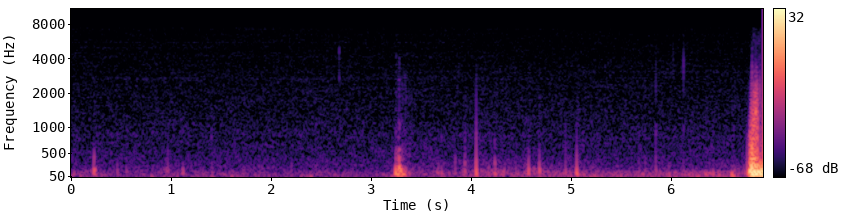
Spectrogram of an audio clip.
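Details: Hungry stomach growling: quiet stretches broken by low, short gurgles and a louder rumble at the end.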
